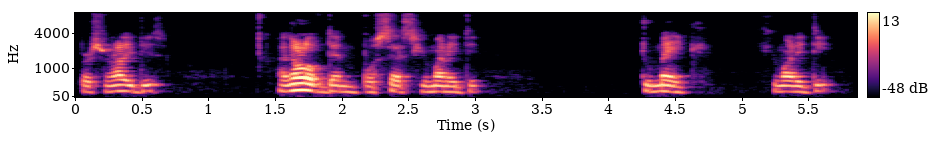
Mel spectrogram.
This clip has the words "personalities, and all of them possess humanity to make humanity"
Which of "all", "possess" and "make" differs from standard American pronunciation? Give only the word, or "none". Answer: possess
